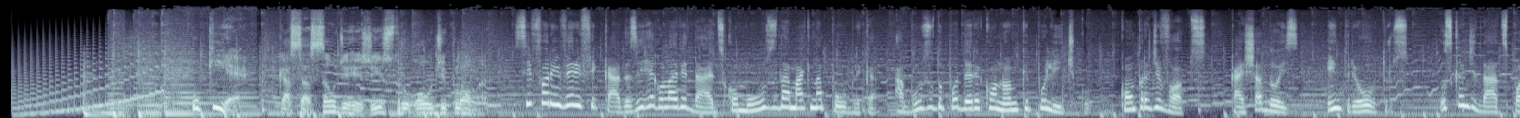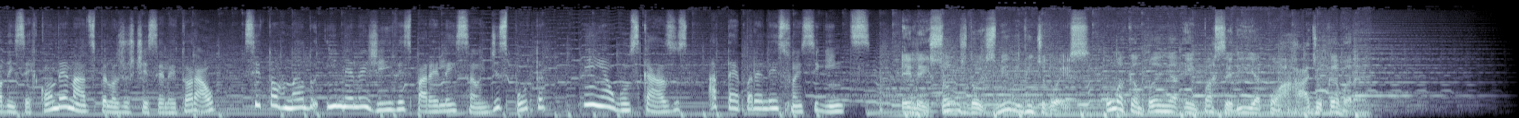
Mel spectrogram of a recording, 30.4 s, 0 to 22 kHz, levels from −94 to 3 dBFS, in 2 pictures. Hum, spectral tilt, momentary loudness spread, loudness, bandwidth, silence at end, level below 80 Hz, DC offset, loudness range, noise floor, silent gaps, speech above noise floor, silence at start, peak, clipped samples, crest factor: none; -4.5 dB/octave; 9 LU; -13 LUFS; 17.5 kHz; 0.75 s; -32 dBFS; under 0.1%; 3 LU; -50 dBFS; none; 38 dB; 0.1 s; 0 dBFS; under 0.1%; 12 dB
